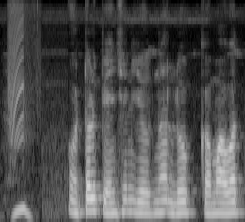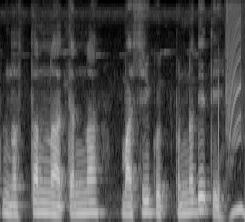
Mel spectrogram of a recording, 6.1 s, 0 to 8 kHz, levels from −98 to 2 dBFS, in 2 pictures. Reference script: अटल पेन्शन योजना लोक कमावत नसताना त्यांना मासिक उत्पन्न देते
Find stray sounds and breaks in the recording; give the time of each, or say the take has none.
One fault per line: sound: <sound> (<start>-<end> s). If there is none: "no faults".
no faults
